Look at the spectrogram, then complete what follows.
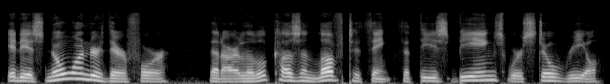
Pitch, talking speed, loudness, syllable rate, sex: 160 Hz, 175 wpm, -18 LUFS, 4.9 syllables/s, female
